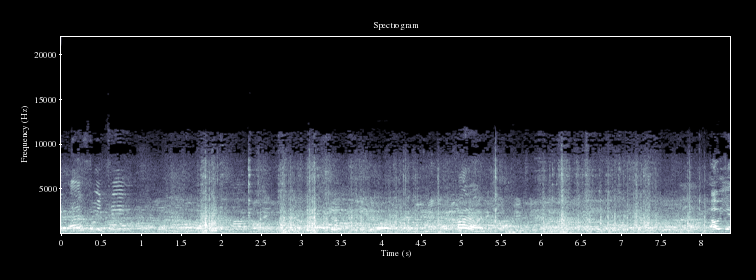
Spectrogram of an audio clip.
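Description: Indistinct chatter of many voices talking at once, with a few sharp clicks or knocks now and then.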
